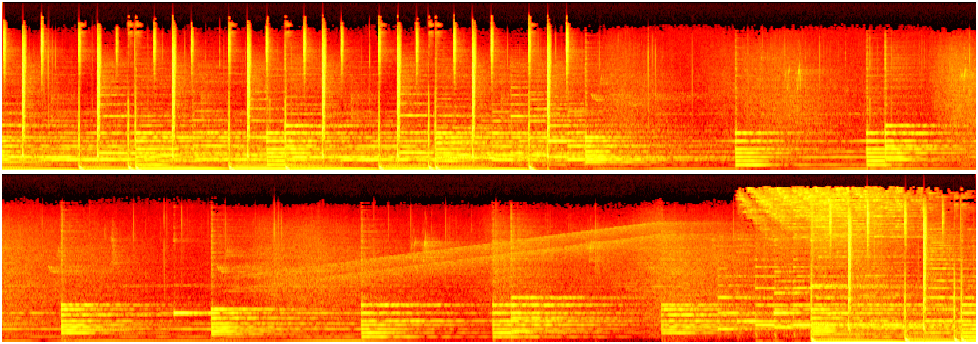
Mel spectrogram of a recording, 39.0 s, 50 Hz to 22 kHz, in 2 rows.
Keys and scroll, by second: 30.5 ctrl+t.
